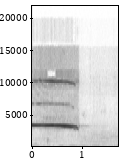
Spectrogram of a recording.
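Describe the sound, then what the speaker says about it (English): A loud, shrill whistle is blown at a protest, one steady piercing blast of just under a second that stops abruptly, leaving low crowd murmur behind it. "try and drown out conversations and hurt people's ears with a whistle"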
